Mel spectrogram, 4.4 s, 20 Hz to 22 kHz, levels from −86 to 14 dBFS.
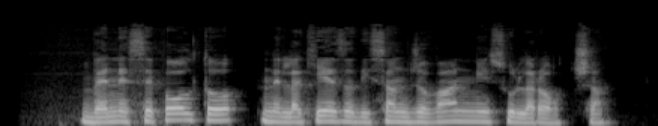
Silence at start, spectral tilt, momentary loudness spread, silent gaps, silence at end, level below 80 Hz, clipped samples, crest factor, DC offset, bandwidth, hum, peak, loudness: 0.55 s; -8 dB/octave; 7 LU; none; 0.35 s; -52 dBFS; under 0.1%; 16 dB; under 0.1%; 10 kHz; none; -6 dBFS; -22 LUFS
